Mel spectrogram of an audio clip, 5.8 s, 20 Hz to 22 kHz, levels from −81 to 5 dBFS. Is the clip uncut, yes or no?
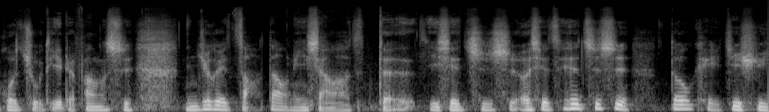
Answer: yes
